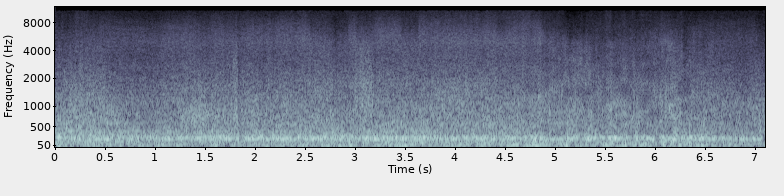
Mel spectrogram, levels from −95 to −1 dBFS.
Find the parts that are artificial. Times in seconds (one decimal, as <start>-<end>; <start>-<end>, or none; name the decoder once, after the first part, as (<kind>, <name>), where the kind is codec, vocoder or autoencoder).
4.6-6.5 (codec, HILCodec)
